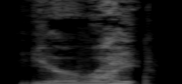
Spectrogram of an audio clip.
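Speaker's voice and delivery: rough and low, barely voiced; a hoarse, quiet concession. A narrator's reading. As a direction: admit it hoarsely. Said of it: "he said hoarsely".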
